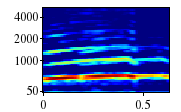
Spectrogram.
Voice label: "woop", vox; Source Engine; bshift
